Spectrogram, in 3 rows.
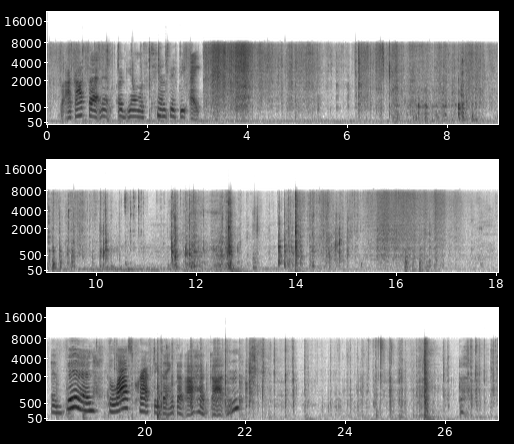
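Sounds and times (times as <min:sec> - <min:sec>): plastic packaging crinkling: 0:00.0 - 0:17.5, 0:19.3 - 0:27.0.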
